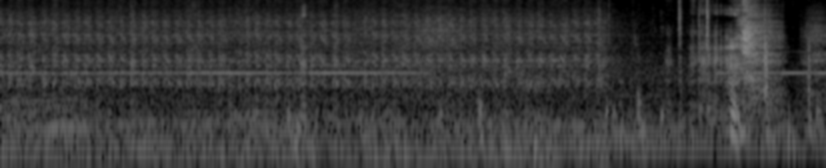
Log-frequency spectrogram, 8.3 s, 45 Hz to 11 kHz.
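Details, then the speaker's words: 2002 Dodge Grand Caravan Sport 3.3L, died after running low on fuel, won't start even after adding five gallons: starter cranks steadily, sounds about to start but never catches; crank no start. "and that's all I get so as you can hear it sounds like it's about to start but it doesn't"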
